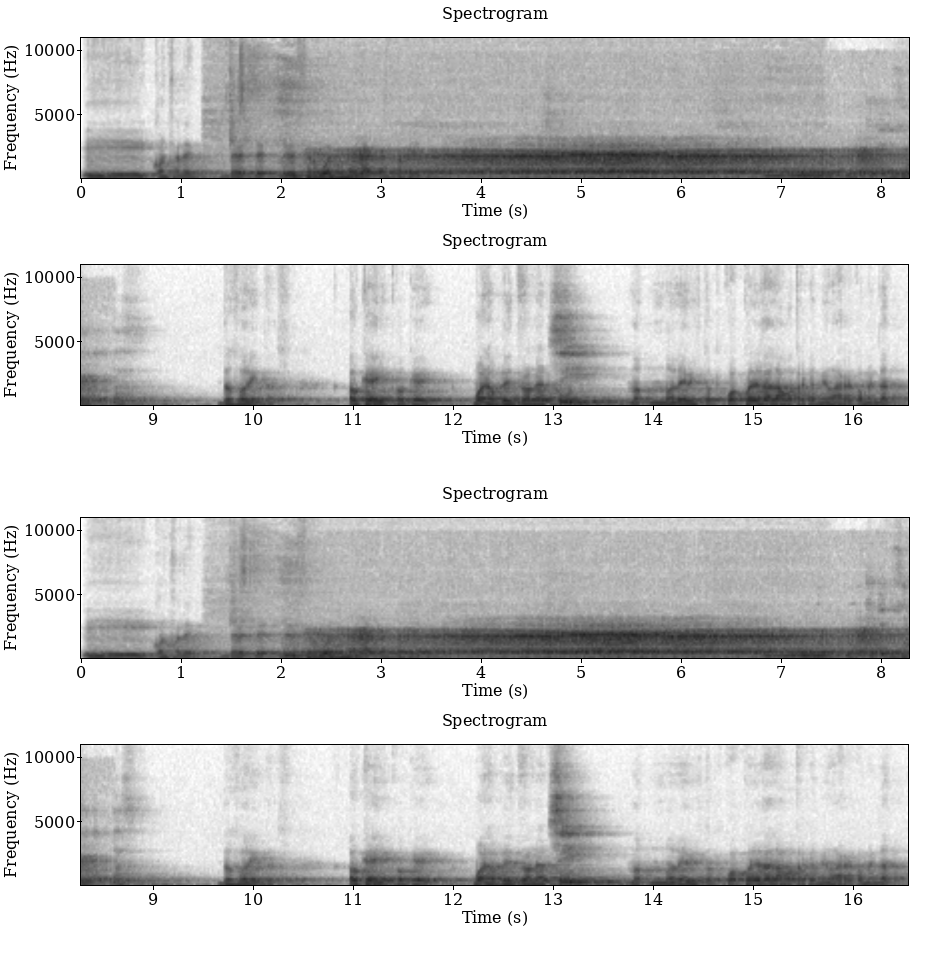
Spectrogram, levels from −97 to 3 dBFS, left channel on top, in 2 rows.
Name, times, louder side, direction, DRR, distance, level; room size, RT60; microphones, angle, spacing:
voice 1, 0.0-3.6 9.6-10.3 11.0-11.8 12.2-13.2 13.7-16.4, left 2 dB, 30° left, 4 dB, 0.8 m, -21 dB
sound 1, 1.2-7.4, right 1 dB, 65° left, 2.3 m, -32 dB
sound 2, 2.1-8.6, equal, ahead, 0.6 m, -17 dB
voice 2, 7.1-8.8 13.0-13.3, equal, 35° right, -10 dB, 3.1 m, -24 dB
22.0 x 17.0 x 3.0 m, 2.1 s
head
